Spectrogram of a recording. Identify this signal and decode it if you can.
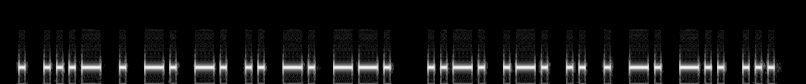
Morse code, heard as a keyed tone, about 19 wpm, 800 Hz. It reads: EVENNING FRIENDS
